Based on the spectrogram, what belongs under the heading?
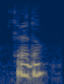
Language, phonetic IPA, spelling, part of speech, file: Polish, [ˈkrɛdɔ], credo, noun, LL-Q809 (pol)-credo.wav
